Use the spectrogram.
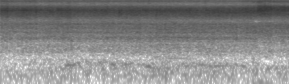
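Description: Spices, onion, chili, turmeric and cumin paste sauté in a hot pan with a steady, bright sizzle and hiss that stays even and loud throughout.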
